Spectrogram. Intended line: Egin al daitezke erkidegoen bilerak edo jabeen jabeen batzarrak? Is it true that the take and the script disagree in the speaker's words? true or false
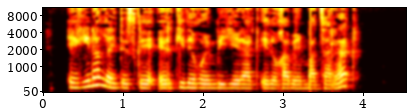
true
